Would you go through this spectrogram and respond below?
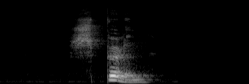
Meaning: plural of spul
- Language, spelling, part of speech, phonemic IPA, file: Dutch, spullen, noun, /spɵlə(n)/, Nl-spullen.ogg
